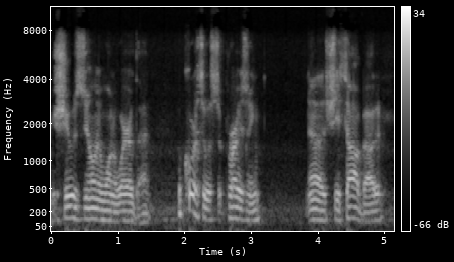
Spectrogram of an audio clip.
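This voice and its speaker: A man's voice: fairly low pitch, brisk. A man reading a scripted fan fiction story as its narrator. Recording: dull lo-fi, faint background noise.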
